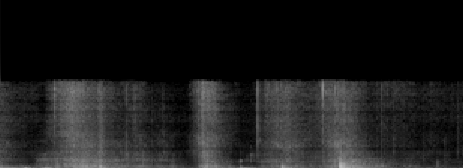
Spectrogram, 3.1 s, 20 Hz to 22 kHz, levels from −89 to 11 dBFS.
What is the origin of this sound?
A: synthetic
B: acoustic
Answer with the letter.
A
